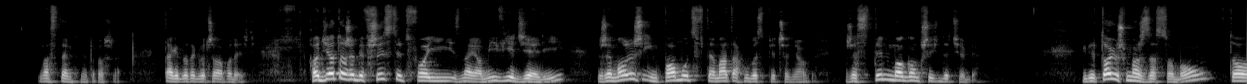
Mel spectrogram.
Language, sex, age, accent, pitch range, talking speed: Polish, male, 40-59, native, 130-175 Hz, 175 wpm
